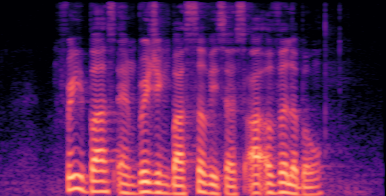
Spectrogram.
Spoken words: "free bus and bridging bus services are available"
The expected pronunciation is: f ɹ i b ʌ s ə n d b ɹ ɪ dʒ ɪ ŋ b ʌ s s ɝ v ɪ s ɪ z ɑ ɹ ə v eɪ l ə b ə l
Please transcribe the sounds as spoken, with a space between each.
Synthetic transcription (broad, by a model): f ɹ i b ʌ s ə n b ɹ ɪ dʒ ɪ ŋ b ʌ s s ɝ v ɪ s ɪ s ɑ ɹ ə v eɪ l ə b ə l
